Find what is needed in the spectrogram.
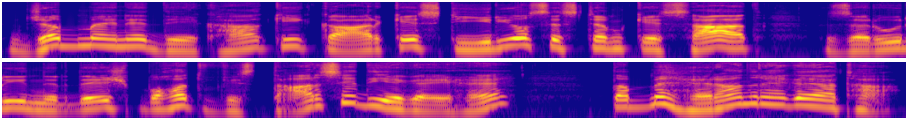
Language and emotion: Hindi, surprised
